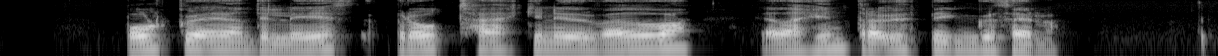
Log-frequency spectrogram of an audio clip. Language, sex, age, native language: Icelandic, male, 18-19, Icelandic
